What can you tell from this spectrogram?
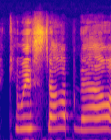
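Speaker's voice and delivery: put-on high, slow whiny child voice; tired kids' plea. The boys begging to stop, high slow whine. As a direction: plead like a worn-out small boy. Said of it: "they were like".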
